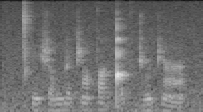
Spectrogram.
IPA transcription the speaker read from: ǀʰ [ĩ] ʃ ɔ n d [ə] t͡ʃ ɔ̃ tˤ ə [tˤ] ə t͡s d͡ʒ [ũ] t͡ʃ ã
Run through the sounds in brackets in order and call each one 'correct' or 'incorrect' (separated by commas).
correct, correct, incorrect, correct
